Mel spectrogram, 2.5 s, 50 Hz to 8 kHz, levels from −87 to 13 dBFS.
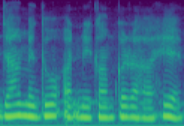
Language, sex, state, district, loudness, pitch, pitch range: Hindi, female, Arunachal Pradesh, Papum Pare, -15 LUFS, 205 Hz, 195-220 Hz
